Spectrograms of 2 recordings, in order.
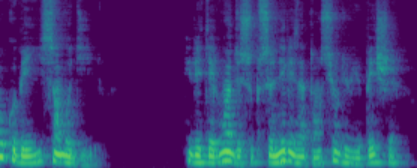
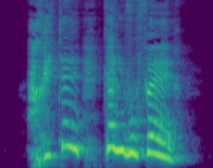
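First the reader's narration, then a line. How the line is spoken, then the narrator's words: Terrified exclamation. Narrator (French): s'écria Barouk avec épouvante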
